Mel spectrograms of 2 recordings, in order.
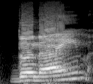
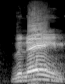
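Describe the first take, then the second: First: Louder, higher botched cowboy drawl; badly faked cowboy accent; terrible cowboy accent. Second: Said in the usual way. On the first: Player retrying the bandit's line, bad cowboy accent. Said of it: "that's a terrible cowboy accent". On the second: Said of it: "I should the cowboy accent".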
